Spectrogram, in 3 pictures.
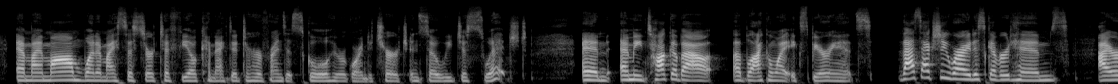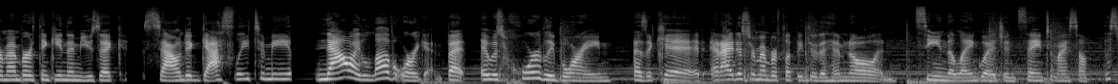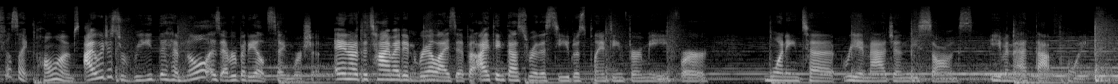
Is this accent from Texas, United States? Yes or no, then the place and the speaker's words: yes; Houston, Texas, United States; I was born raised in Houston, Texas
